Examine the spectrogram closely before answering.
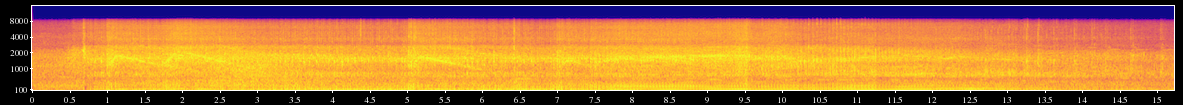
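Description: Cruiser motorcycle engine started about a second in, then running loud with the engine note rising and falling, and easing off over the last few seconds.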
